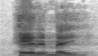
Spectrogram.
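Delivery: usual speaking voice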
